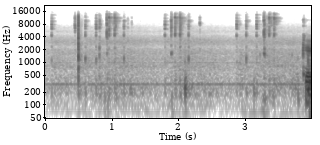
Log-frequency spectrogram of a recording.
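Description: Computer keyboard typing: scattered key clicks in short clusters, with a faint steady hum underneath.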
